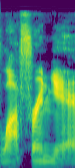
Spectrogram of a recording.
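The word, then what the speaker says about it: Lafrenière: Which I know it's technically pronounced Lafreniere.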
